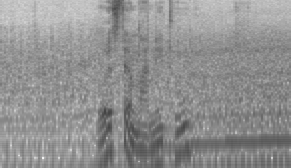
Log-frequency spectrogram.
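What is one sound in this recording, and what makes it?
A tractor engine revs up quickly and then settles.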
